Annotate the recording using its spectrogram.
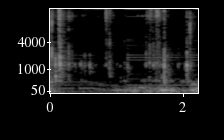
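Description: Faint clicks and light crackles of a clear plastic blister tray being handled and pried open: a few separate clicks spread over the two seconds.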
